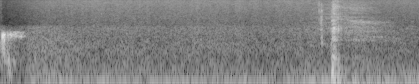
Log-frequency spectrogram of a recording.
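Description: Faint steady hiss of a telephone line with a low hum under it, and a brief click near the end.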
